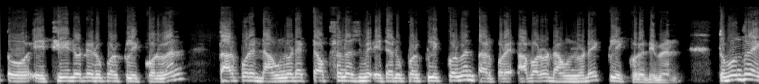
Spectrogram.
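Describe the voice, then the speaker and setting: Guy doing a step by step tech tutorial, talks really fast, slightly high voice, instructional. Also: no room sound, rough recording. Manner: instructional, repeatedly addressing viewers as friends.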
